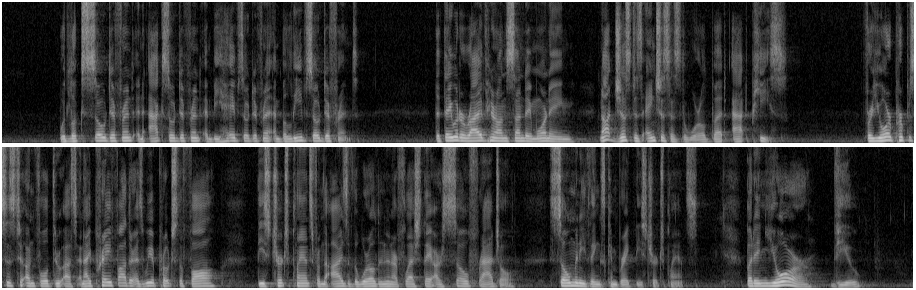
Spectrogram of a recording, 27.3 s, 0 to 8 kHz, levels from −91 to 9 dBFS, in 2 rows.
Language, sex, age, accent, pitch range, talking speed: English, male, 30-49, American, 120-145 Hz, 175 wpm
